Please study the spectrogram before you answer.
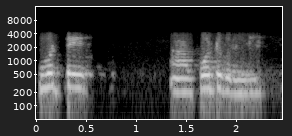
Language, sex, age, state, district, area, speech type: Tamil, female, 18-30, Tamil Nadu, Tiruvarur, rural, conversation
